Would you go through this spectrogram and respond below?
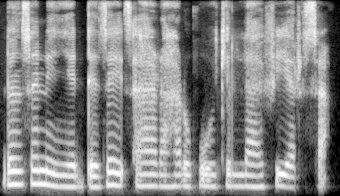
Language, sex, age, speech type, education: Hausa, female, 30-45, spontaneous, primary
